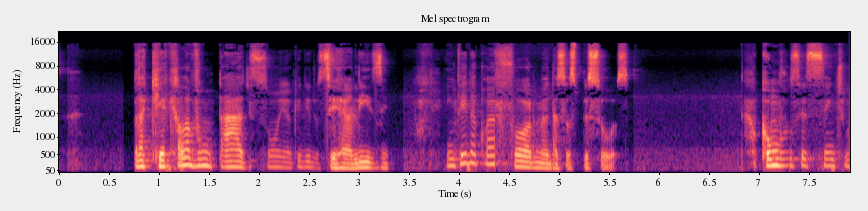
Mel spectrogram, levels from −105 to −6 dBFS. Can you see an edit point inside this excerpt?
yes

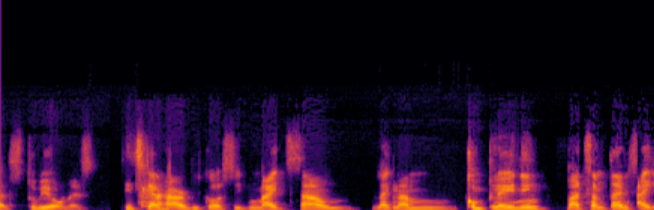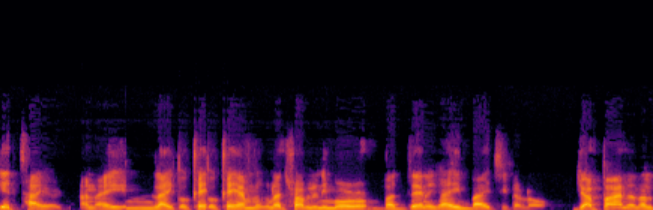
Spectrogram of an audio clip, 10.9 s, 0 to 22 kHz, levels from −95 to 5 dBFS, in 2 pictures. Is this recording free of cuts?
no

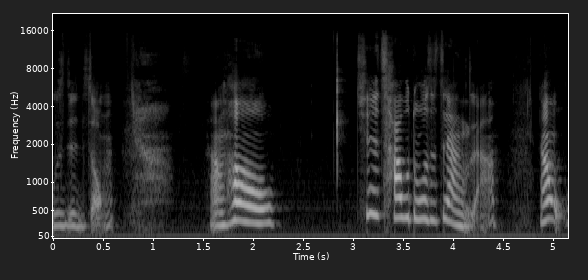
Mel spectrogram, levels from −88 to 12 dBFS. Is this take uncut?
no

